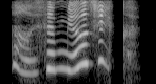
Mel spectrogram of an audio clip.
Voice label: ダンスミュージック, kawaii voice; ASMR; 音楽ジャンル; 1200 kawaii voice!!

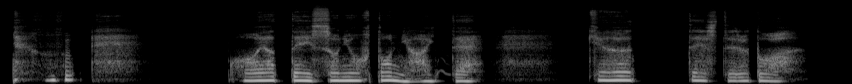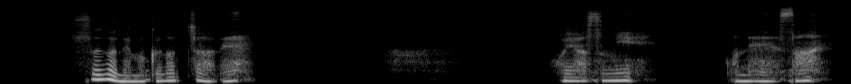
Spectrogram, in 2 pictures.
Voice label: おやすみボイス, ASMR

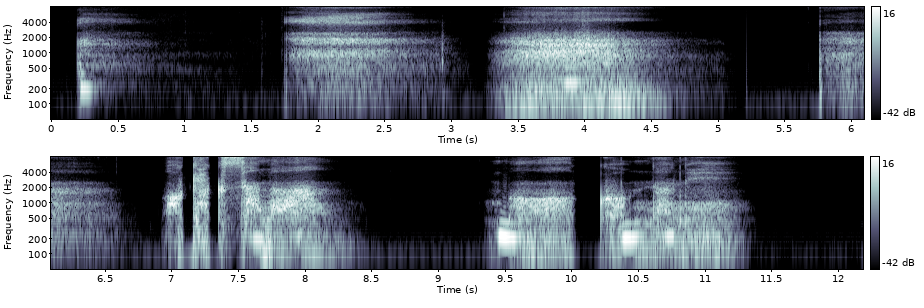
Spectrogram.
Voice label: チン嗅ぎと裏筋舐め上げ 語り掛け, ASMR

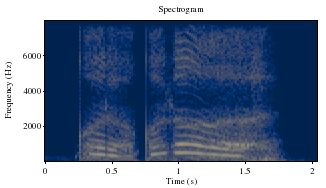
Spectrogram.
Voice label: くるくる～, kawaii voice; ASMR; 色々なワンショット

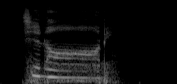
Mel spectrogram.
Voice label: "ちらり", kawaii voice; ASMR; 色々なワンショット

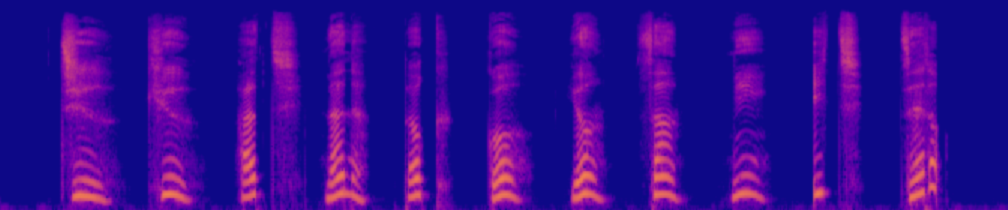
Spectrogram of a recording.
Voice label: カウントダウン早口

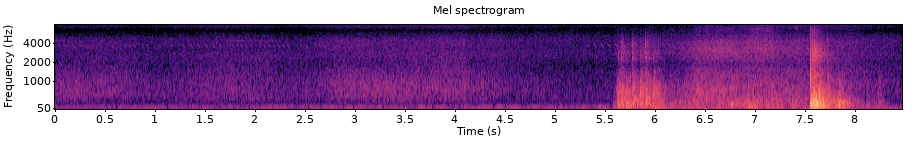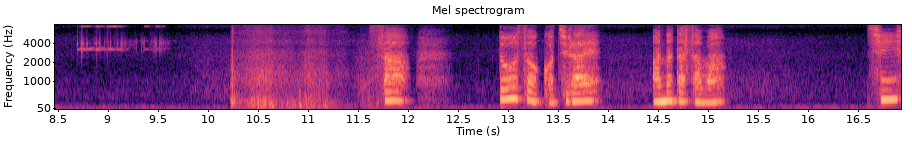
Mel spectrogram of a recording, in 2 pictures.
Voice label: 添い寝; ウサギはさみしいと死んでしまうのです

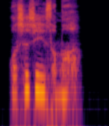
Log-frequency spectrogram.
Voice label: "ご主人様", kawaii voice; ASMR; 二人称; 1200 kawaii voice!!

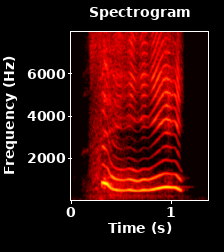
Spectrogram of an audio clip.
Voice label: "せいー", kawaii voice; 音ゲー

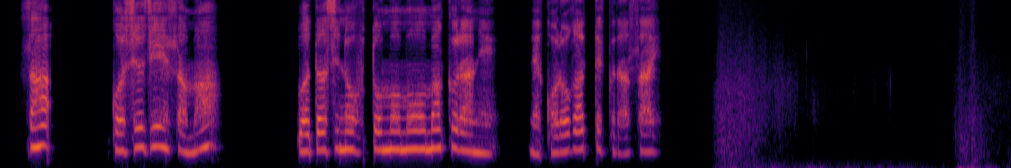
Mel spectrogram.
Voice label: 膝枕で頭を撫でられながら耳舐めと囁き

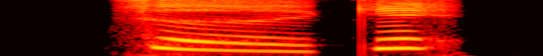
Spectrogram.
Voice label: すき, kawaii voice; ASMR; 色々なワンショット

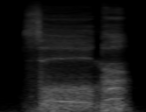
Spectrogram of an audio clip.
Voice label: "せーの", kawaii voice; ASMR; 1200 kawaii voice!!; 音ゲー

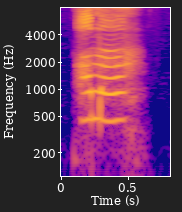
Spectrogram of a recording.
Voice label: "カモン", kawaii voice; ASMR; 1200 kawaii voice!!; 音ゲー

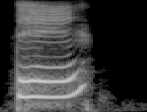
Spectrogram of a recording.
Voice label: "でーん", kawaii voice; ASMR; 色々なワンショット

